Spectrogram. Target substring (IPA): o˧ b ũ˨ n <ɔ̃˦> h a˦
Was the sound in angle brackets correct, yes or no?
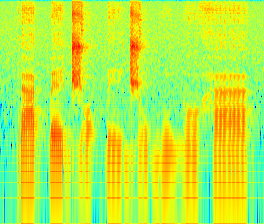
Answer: no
